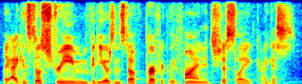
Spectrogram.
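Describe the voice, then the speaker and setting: A man's voice: medium pitch, moderate pace, gravelly. A man playing in an online tabletop game, chatting casually and rambling in loose restarts over voice chat. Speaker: player. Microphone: computer mic over voice chat.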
